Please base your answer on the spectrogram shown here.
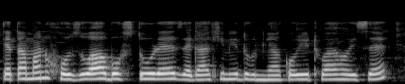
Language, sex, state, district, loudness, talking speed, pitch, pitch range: Assamese, female, Assam, Kamrup Metropolitan, -15 LUFS, 120 wpm, 245 Hz, 230-255 Hz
